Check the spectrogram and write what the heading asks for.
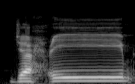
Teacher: جحيم ح from the middle of the throat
